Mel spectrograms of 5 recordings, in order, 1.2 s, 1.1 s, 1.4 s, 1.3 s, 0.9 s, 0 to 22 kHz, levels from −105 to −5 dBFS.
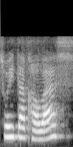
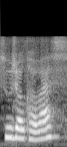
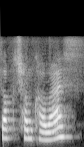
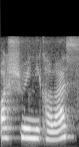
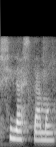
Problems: constant background noise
